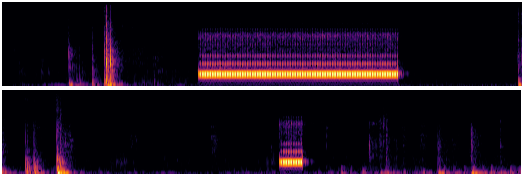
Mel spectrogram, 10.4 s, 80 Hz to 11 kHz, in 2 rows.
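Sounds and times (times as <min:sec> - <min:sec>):
landline telephone electronic ring: 0:02.0 - 0:04.0, 0:08.0 - 0:08.4.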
